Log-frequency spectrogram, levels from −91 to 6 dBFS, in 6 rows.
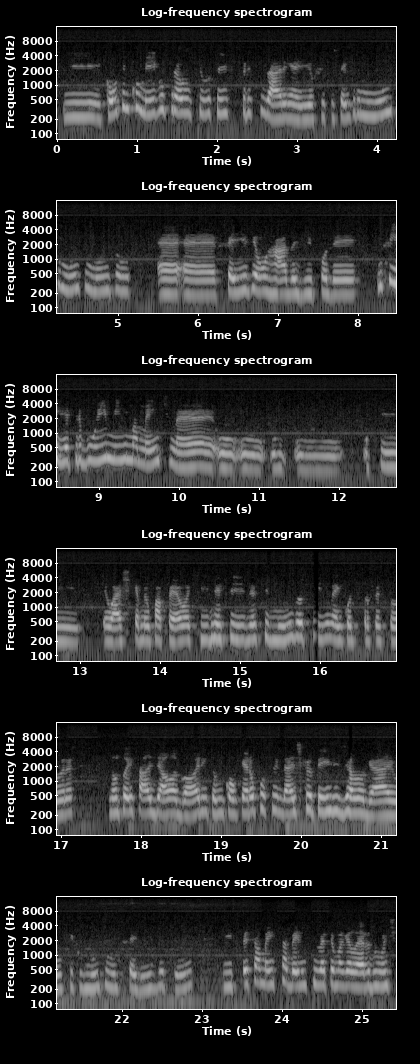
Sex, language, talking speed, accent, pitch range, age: female, Portuguese, 180 wpm, Brazilian, 200-235 Hz, 20-39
